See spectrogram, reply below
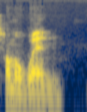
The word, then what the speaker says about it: Tomiwin: And from what I've heard, it's pronounced Tomiwin, like more of an EN towards the end. – Okay. Could be wrong. So nothing to do with it, with the actual spelling of the word. It's pronounced entirely different.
